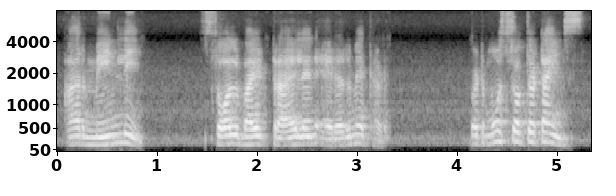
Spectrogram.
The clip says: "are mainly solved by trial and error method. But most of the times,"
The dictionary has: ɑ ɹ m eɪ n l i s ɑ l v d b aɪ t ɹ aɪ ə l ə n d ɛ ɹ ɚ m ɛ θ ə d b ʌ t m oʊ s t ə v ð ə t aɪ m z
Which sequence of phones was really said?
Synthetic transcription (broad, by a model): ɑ ɹ m eɪ n l i s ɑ l d b aɪ t ɹ aɪ ə l ə n d ɛ ɹ ɚ m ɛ t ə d b ʌ t m oʊ s t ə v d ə t aɪ m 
